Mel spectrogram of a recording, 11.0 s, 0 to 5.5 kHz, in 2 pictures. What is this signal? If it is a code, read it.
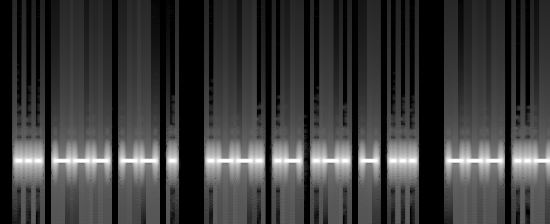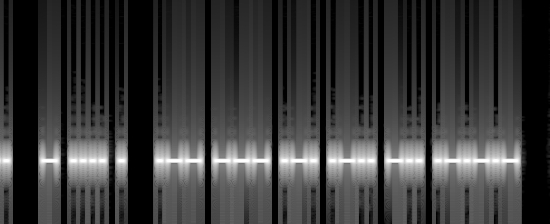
Morse code, heard as a keyed tone, about 25 wpm, 600 Hz. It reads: SOME PARTS OF THE WORLD.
